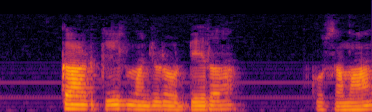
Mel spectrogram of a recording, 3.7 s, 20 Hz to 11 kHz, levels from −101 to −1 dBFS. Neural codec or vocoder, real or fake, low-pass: none; real; 7.2 kHz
